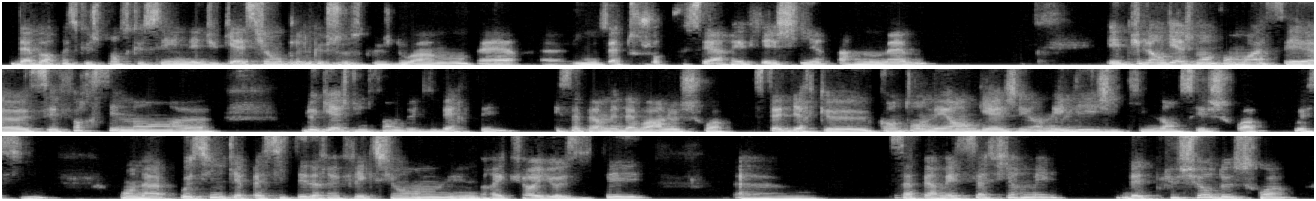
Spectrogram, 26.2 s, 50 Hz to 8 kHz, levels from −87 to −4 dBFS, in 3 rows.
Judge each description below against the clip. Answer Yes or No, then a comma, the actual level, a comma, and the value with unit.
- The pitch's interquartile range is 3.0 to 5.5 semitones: Yes, average, 3.6 semitones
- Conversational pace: Yes, average, 190 wpm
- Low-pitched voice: No, medium, 170 Hz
